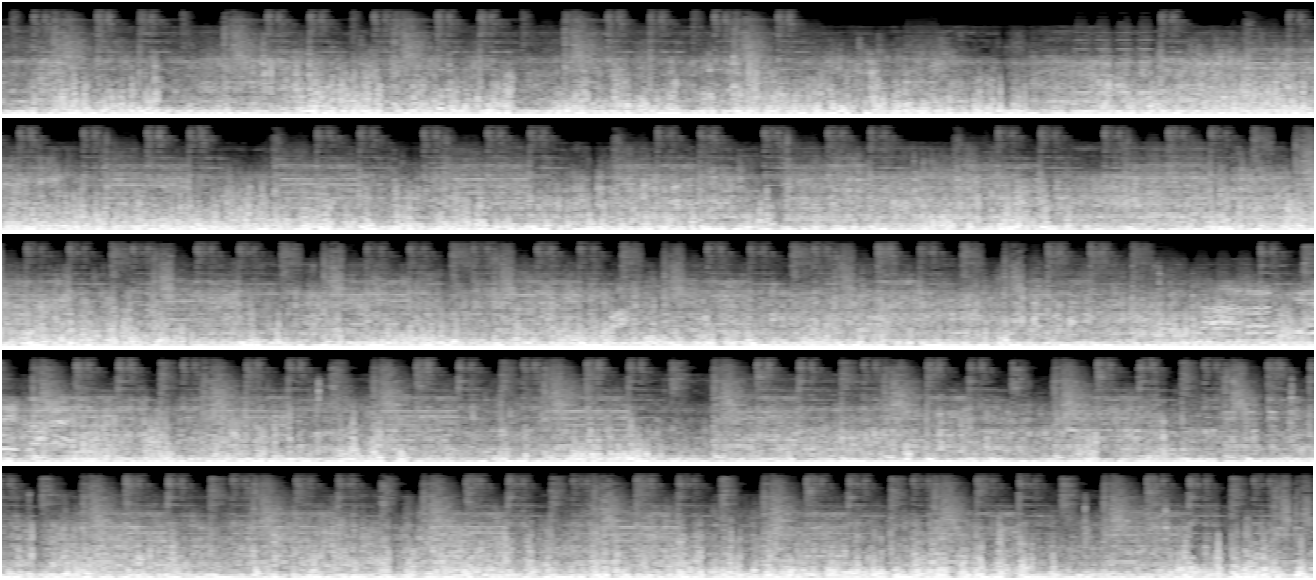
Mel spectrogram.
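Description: Mountain bike running fast over a loose gravel track: steady, loud tyre roll and rattle from the frame, with many small clicks of stones under the tyres, and wind buffeting the microphone.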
